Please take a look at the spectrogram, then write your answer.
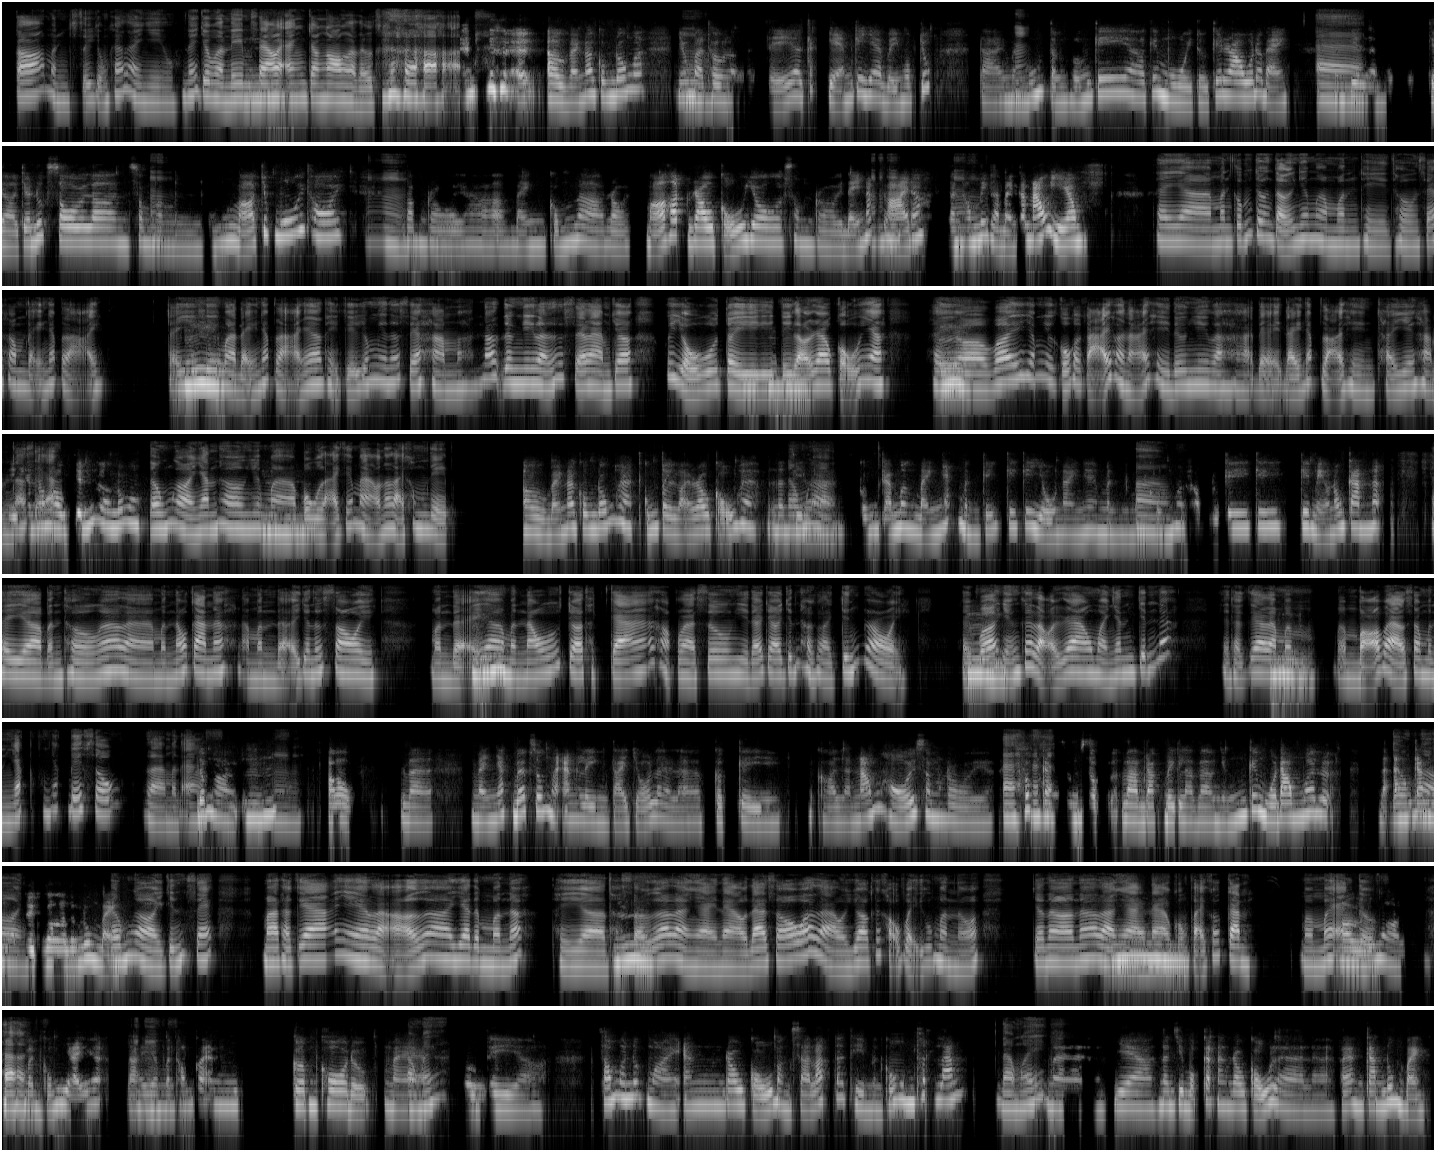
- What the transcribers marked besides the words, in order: other background noise; unintelligible speech; laugh; laughing while speaking: "Ừ"; tapping; chuckle; laughing while speaking: "À"; chuckle
- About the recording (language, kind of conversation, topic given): Vietnamese, unstructured, Bạn có bí quyết nào để nấu canh ngon không?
